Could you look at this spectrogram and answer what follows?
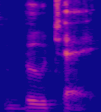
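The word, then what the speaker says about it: Boutte: is actually his name his last name is pronounced bootay hang on one second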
